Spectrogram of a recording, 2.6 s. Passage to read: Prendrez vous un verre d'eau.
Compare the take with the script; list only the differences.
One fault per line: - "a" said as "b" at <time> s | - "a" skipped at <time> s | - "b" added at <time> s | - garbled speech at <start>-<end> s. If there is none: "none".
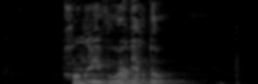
none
